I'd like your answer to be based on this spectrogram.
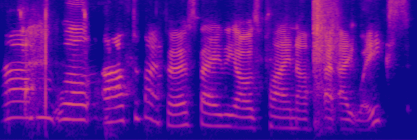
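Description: A woman in her thirties with an Australian accent, chatting as a guest about breeding horses and coaching, relaxed and full of fillers. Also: fairly high pitch, measured pace. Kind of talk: casual chat. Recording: noisy background.

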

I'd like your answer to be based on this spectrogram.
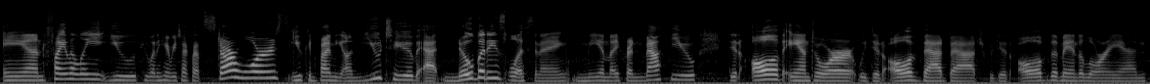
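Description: A woman's voice: fairly low pitch, a little fast, fairly bright tone. A woman guest on a podcast, chatting casually and animatedly, laughing often.

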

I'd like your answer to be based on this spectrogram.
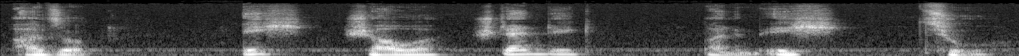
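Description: A man being interviewed, calmly and slowly laying out his spiritual practice point by point. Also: on the low side, slight background noise. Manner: slow, deliberate, explaining in lists. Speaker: interview guest. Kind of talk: calm spiritual interview talk.

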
